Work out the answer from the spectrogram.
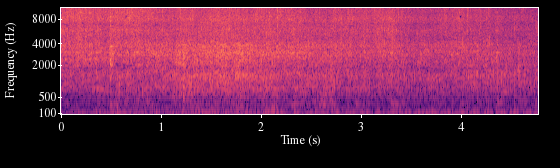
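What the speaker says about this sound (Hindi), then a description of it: "अब इसी में हम टमाटर डाल देंगे।" Tomatoes dropped into onions fried until red, a bright hissing sizzle that flares then slowly settles, close and steady with no one talking.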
